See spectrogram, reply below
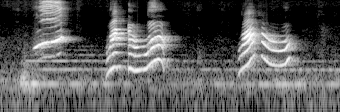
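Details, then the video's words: Green Indian ringneck parakeet chick talking clearly in Hindi, mummy papa. Three nasal, swooping, word-like phrases, each rising then falling, spaced about a second apart over a steady faint hum. "My Indian ringneck green baby parrot talking clear"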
